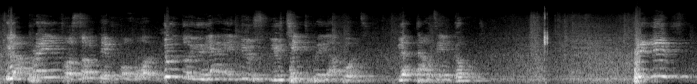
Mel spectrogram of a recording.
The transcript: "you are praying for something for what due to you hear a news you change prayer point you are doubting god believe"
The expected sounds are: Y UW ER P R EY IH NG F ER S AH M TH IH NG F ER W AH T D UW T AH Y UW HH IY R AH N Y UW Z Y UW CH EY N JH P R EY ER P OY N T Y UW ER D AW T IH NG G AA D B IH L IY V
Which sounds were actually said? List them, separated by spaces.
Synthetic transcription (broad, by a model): Y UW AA P R EY IH NG F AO S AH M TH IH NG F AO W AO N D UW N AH Y UW HH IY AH AH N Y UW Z Y UW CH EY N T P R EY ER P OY T Y UW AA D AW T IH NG G AA D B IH L IY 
